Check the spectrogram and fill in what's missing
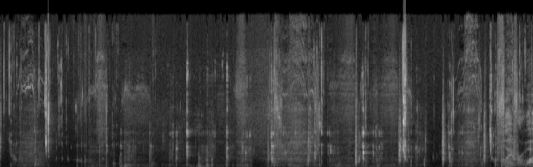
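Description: Crunchy bites and wet chewing of strawberry chocolate squares with tough, chewy strawberry pieces, soft but with a slight crunch. Close, repeated crisp snaps and mouth sounds come in uneven bursts across the whole stretch.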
